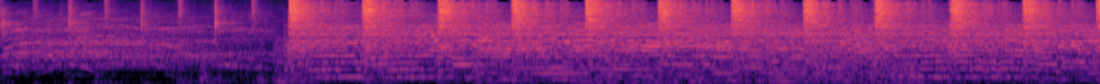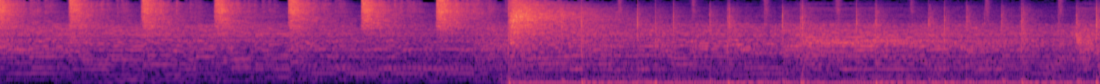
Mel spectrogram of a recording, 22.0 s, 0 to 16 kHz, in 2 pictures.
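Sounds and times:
live rock band playing: 2.7 - 22.0
electric guitar melody: 2.8 - 22.0.

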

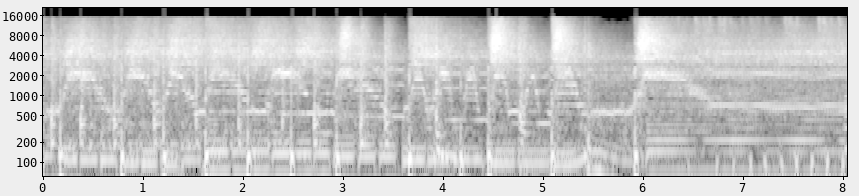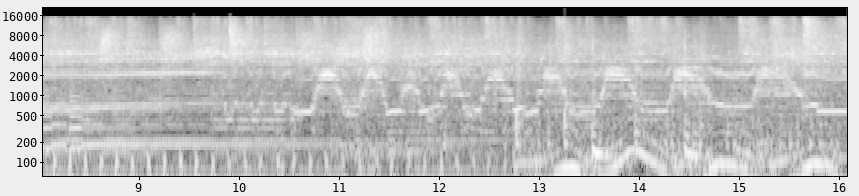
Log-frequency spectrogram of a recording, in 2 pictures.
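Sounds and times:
bass guitar: 0.0 - 16.0
drum kit: 0.0 - 16.0
electric guitar lead: 0.0 - 16.0.

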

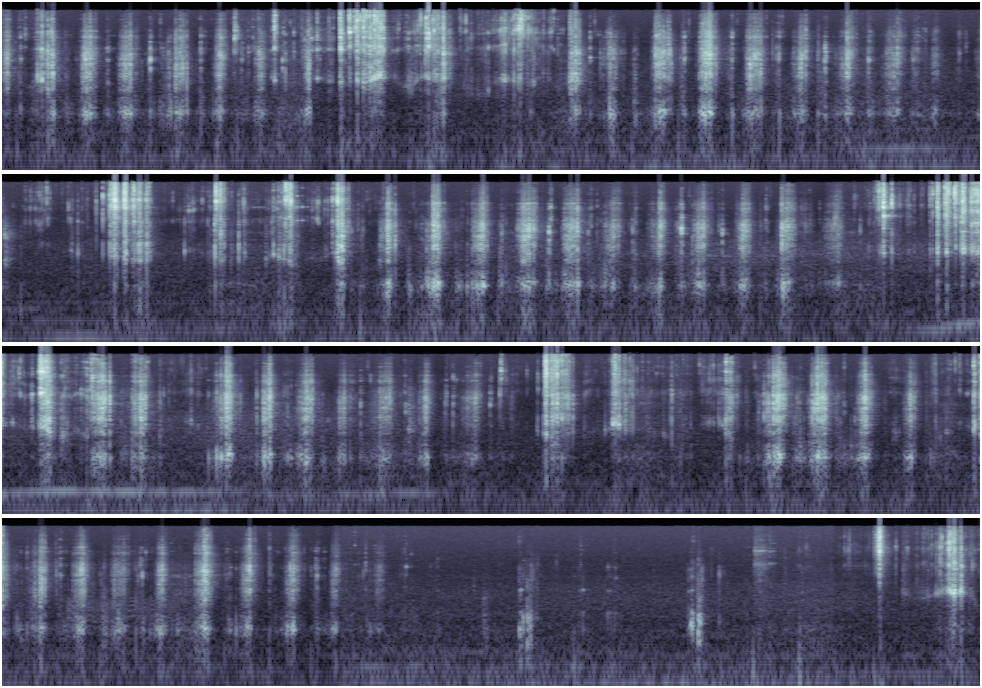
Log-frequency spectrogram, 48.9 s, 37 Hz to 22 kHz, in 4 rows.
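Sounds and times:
crunching and chewing crackers: 0.0 - 41.8, 47.2 - 48.9.

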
